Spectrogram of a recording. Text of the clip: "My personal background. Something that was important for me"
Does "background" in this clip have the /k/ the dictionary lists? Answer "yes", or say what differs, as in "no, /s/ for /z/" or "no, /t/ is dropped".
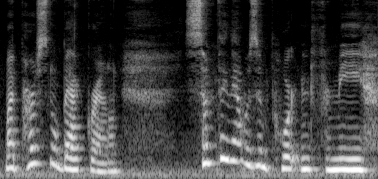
yes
